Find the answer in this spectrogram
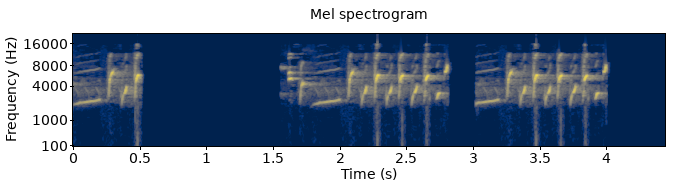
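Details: European goldfinch training song in classic singing style: three bursts of bright, rapid twittering and tinkling notes high in pitch, each phrase under a second and separated by short silences; no other sounds.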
